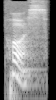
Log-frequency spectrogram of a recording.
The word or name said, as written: PUSS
